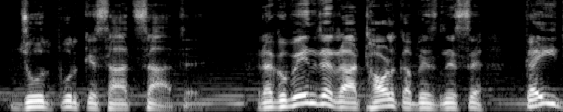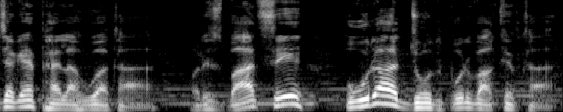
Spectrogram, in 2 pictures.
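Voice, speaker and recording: A man's voice: on the low side, darkish tone. A man narrating a scripted audio drama story in a dramatic style.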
